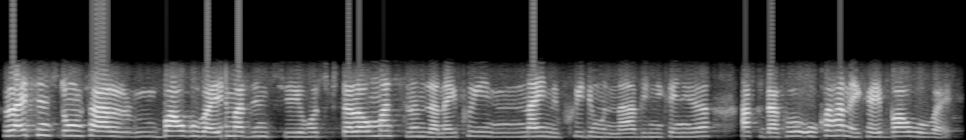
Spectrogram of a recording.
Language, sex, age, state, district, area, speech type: Bodo, female, 18-30, Assam, Kokrajhar, urban, conversation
